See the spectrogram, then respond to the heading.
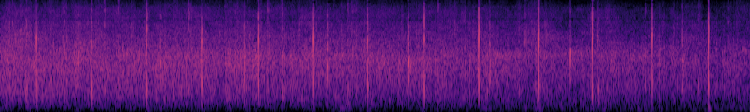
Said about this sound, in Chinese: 拍手把荣耀归给主。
